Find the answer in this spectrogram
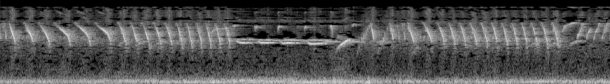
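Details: Canary tutoring song for other birds: rapid ticking high trill, a short smooth whistled note midway, then the quick repeated trill resumes, bright and continuous.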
